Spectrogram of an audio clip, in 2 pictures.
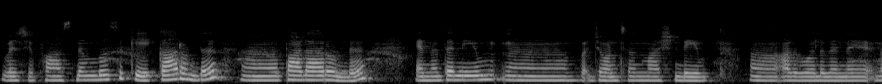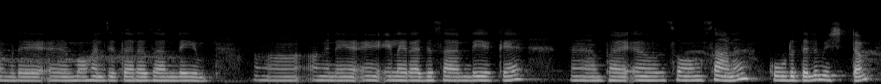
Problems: background sounds at intervals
